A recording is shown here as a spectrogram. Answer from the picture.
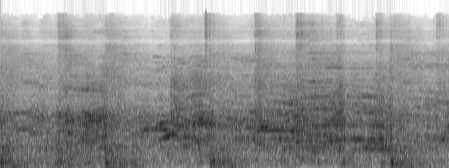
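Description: Several dull thuds from wrestlers' bodies and strikes in a pro wrestling ring, over a small crowd shouting and cheering.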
